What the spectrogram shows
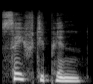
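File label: "safety pin", British English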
